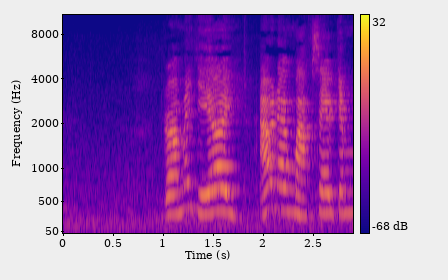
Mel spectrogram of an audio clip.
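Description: A young woman speaks loudly with animation, close by.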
